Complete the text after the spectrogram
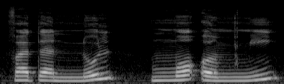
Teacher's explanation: ये जो नून दोम्मा है, नून के ऊपर जो पेश है वो लाम साकिना के साथ मिलेगी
